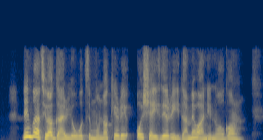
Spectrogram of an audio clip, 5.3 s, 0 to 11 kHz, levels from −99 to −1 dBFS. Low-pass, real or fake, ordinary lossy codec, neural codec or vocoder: 7.2 kHz; fake; MP3, 64 kbps; codec, 16 kHz, 0.8 kbps, ZipCodec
